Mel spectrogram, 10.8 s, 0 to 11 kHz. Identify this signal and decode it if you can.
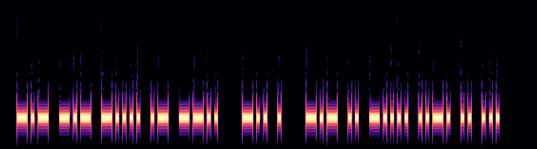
Morse code, heard as a keyed tone, about 17 wpm, 700 Hz. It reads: KK6AZ DE KI6FIS
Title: USA Callsign DE Callsign 17wpm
